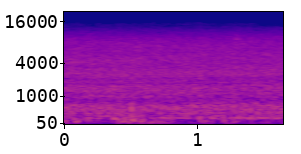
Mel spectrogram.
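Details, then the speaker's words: Wizard 20-inch two-speed four-blade box fan, model possibly 6-1, on low speed drawing about 1.85-1.86 amps (low is more like medium): even airy whoosh with steady low hum, no wobble or rattle; normal running on low. "Low is more like a medium. And on the kilowatt meter, we are at 1.85, 1.86 amps."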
